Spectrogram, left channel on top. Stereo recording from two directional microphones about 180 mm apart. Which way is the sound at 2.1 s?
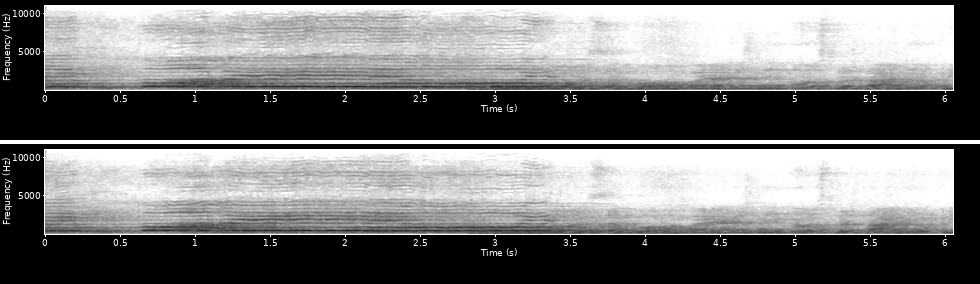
50° right (ahead or behind).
